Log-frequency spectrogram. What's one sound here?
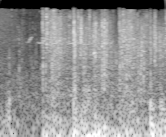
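A loud explosion booms and crackles.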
